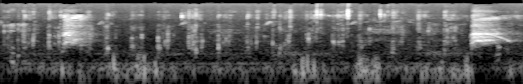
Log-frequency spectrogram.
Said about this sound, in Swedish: Men det här skallet, vad är det reven vill signalera? Vem tar den frågan?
